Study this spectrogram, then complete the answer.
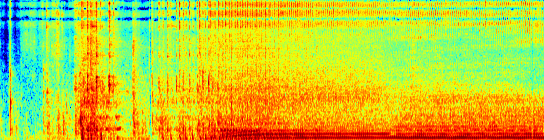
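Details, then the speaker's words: Free roadside Lawn-Boy mower after carburetor cleaning, fuel line checked and air filter blown out: a couple of rough pulls, then starts on the second crank and settles into a steady even hum; normal start and run. "Two cranks, start right up. Perfect."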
